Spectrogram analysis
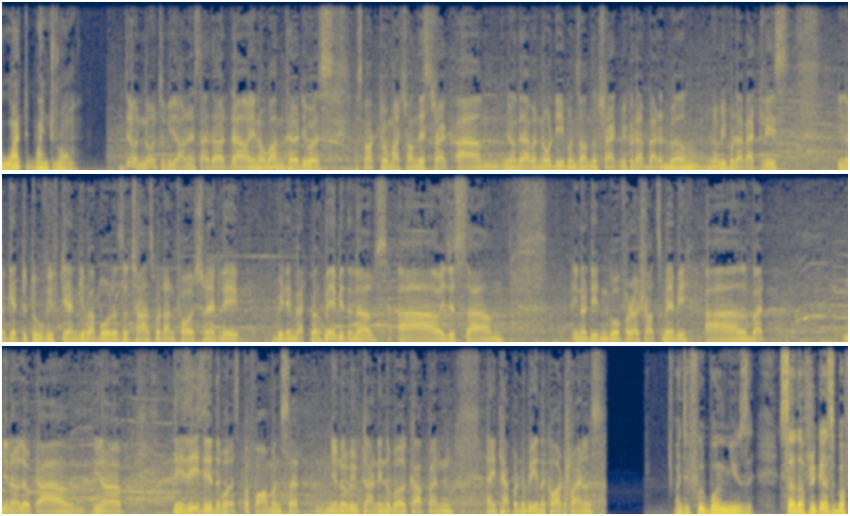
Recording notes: We continue our live broadcasting at the Second Annual Public-Private Dialogue Forum On Infrastructure Projects to be held in Rosebank, Johannesburg South Africa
